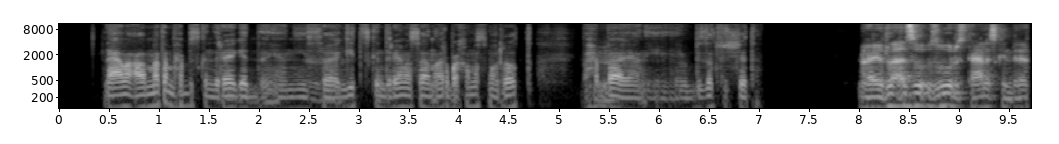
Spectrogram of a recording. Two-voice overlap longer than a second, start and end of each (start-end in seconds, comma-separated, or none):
none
